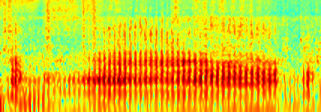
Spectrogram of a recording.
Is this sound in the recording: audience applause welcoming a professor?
no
